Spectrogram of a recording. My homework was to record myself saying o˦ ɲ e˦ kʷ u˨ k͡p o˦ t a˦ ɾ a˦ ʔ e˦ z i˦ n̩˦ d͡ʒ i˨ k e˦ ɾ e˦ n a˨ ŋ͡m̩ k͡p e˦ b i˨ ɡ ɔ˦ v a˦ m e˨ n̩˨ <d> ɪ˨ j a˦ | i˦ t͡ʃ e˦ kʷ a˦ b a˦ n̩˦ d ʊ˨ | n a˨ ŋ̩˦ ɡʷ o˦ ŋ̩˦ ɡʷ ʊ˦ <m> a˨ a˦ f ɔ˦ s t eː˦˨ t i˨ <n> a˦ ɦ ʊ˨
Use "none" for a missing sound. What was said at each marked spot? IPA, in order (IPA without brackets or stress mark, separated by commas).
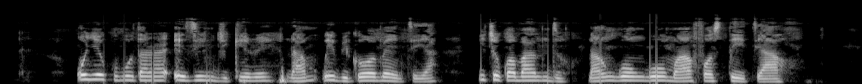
t, m, none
